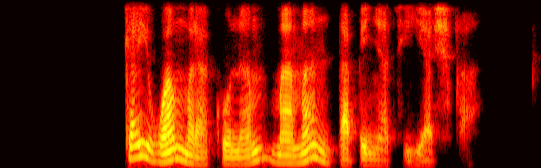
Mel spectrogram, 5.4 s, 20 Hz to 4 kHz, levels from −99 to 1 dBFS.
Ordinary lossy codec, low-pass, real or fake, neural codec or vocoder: Opus, 24 kbps; 3.6 kHz; real; none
